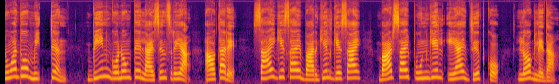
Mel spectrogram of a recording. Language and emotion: Santali, neutral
